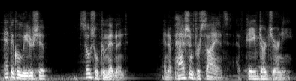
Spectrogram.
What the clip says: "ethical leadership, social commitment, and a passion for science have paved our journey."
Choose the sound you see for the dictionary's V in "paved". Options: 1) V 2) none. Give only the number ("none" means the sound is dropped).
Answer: 1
